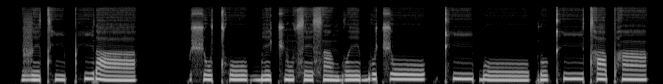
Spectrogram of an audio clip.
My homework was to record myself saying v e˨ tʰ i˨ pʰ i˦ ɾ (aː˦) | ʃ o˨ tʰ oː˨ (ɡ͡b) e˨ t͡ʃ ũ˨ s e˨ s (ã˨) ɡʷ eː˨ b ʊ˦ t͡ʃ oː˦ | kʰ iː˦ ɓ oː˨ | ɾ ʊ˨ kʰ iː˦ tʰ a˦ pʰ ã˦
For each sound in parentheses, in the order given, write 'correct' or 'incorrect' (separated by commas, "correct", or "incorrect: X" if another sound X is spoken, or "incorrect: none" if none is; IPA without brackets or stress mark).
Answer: incorrect: aː˨, correct, correct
